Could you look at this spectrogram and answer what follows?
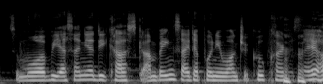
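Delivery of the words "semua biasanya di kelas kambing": ordinary delivery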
